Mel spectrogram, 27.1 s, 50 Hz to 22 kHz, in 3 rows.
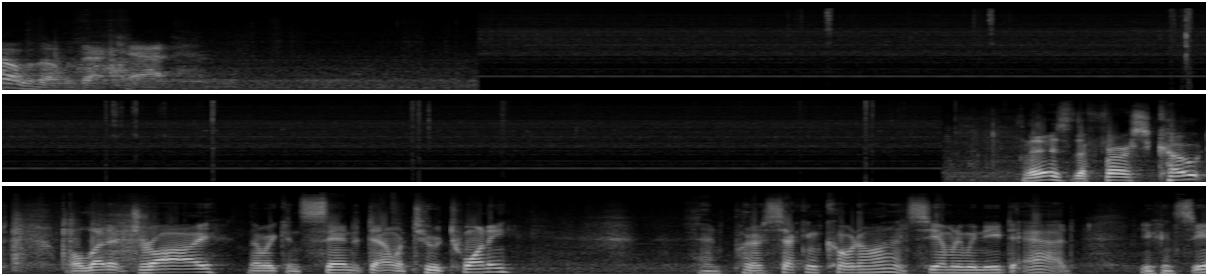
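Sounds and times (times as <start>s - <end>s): faint hum: 0.0s - 12.9s.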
